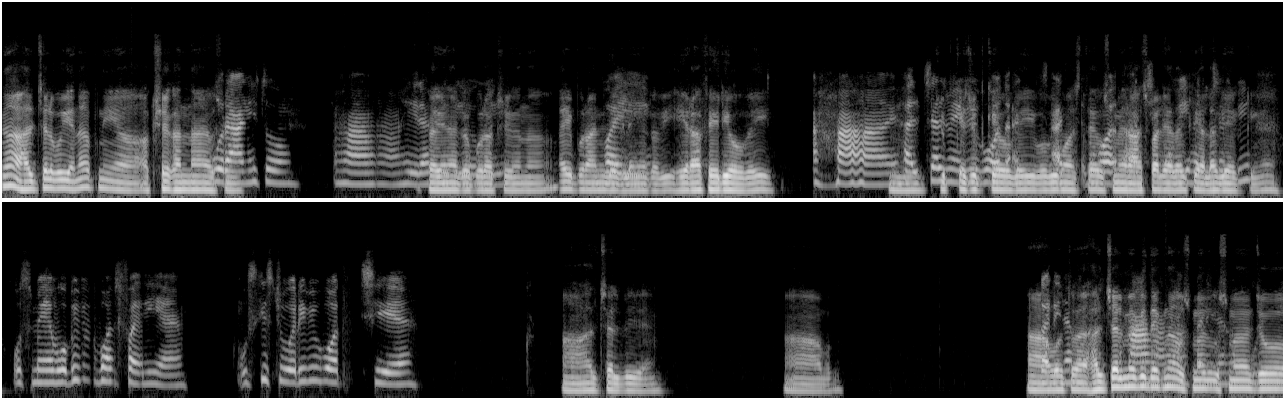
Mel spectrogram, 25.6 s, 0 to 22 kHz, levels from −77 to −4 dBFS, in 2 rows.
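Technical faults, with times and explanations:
No technical faults detected.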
